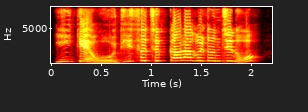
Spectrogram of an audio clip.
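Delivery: high, loud enraged dialect scolding; furious grandma. Acted. Grandma rages at granddaughter for throwing chopsticks, furious shout. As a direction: shriek at the child like an angry grandma. Grandma raises hand to hit.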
